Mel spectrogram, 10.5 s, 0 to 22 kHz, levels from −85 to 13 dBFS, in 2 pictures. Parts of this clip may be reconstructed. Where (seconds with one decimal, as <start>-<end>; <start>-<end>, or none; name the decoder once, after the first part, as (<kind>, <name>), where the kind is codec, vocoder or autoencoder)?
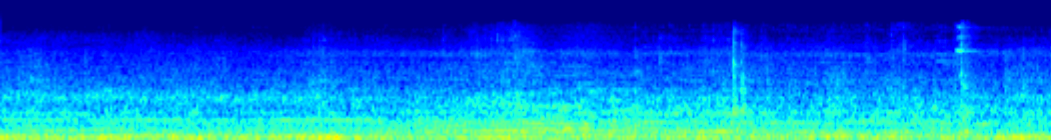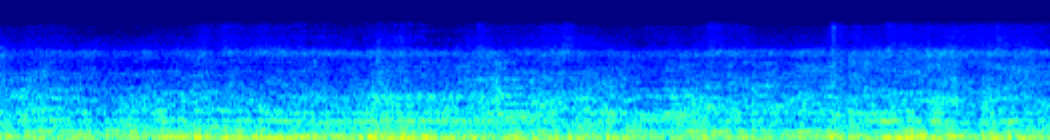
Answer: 2.6-3.2 (codec, SNAC); 5.3-6.7; 7.7-10.5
